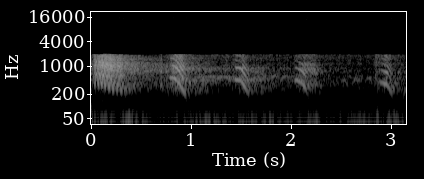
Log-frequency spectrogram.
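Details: Hummingbird at a feeder on a quiet, busy morning, filmed by iPhone 6+ about three feet away and slowed to slow motion: a burst of low, stretched sound, then four descending swept chirps roughly every half second.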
